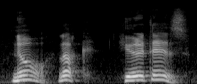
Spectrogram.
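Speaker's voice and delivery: put-on pirate girl crying out in triumph; excited cry. A narrator's reading. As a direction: call out the find with delight. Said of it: "cried Peg Polka Dot".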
